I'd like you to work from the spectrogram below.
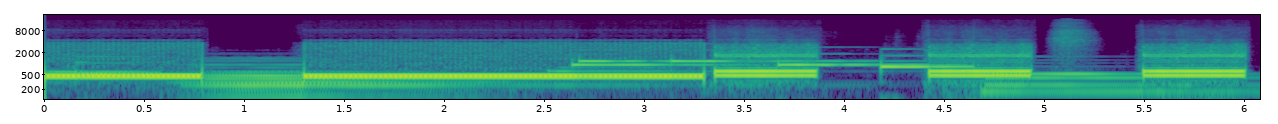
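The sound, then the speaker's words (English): A loud, steady telephone dial tone of a phone hotline for leaving messages sounds in long bursts, broken by short gaps and a run of stepped electronic beeps at different pitches, with no one speaking. “the Corey Hotline is a phone number you can call anytime, day or night, 24 hours a day”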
